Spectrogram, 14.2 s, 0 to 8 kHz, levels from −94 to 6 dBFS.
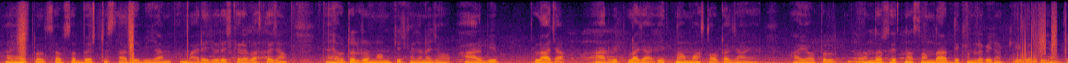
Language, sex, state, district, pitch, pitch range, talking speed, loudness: Maithili, male, Bihar, Bhagalpur, 150 Hz, 150-155 Hz, 180 wpm, -24 LUFS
